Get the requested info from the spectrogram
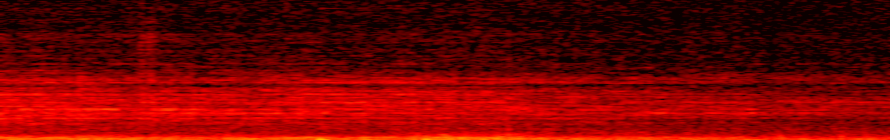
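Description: Near silence: faint low room tone, with a soft knock about one and a half seconds in.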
